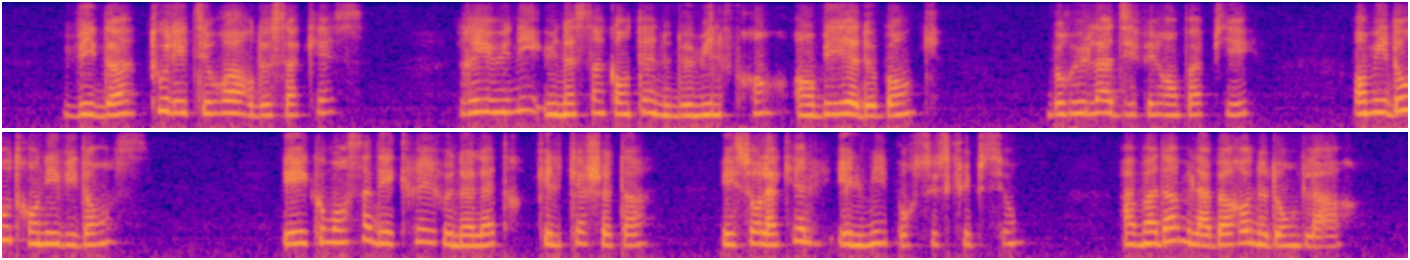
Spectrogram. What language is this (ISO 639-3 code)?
fra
